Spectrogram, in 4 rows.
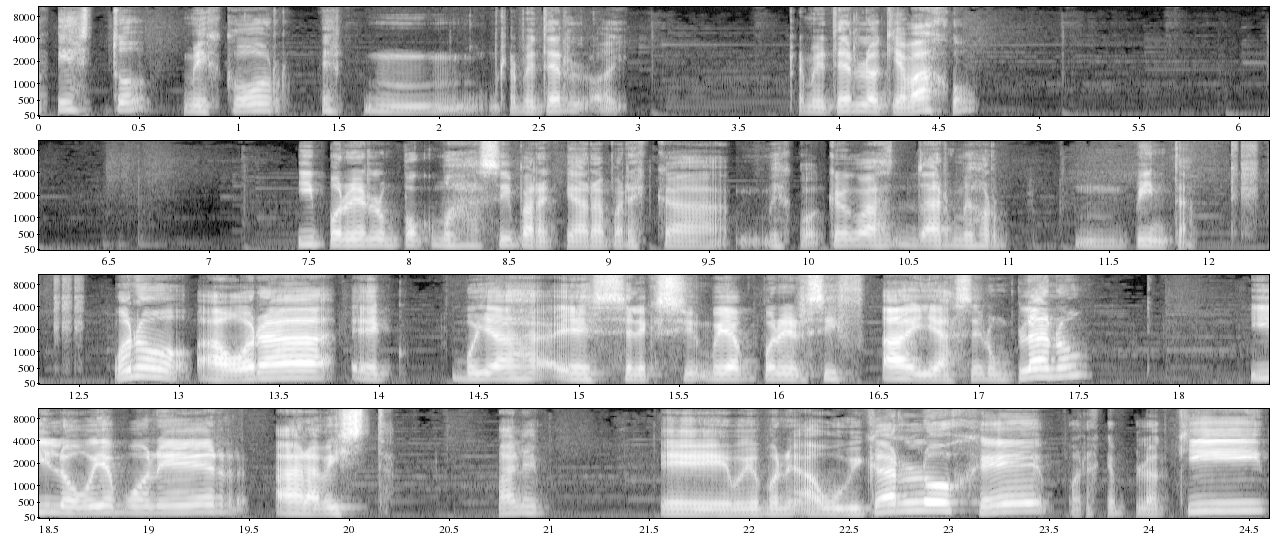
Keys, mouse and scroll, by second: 0.2 right click, 1.1 right click, 2.2 click, 3.4 ctrl+z, 3.9 right click, 4.4 right click, 5.0 right click, 5.6 Tab, 5.9 right click, 6.4 Tab, 6.8 right click, 7.7 click, 13.6 Tab, 14.1 click, 16.3 shift+a, 19.0 click, 22.7 g.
